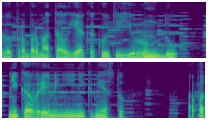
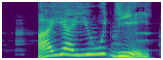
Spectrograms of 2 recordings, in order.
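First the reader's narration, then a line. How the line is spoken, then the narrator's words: Shrill, from behind gates. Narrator (Russian): визгливо раздалось из-за ворот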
